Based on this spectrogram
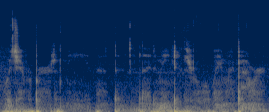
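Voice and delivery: plain reading voice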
